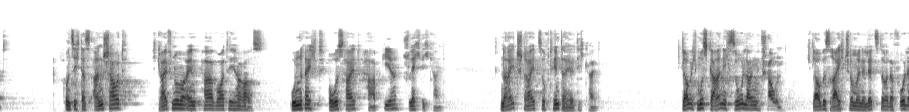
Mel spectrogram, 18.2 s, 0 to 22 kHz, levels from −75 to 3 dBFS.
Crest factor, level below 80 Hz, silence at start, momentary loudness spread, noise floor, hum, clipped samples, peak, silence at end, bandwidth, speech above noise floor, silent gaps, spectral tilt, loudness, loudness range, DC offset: 18 dB; -54 dBFS; 0 s; 12 LU; -68 dBFS; none; under 0.1%; 0 dBFS; 0 s; 7.8 kHz; 52 dB; none; -3.5 dB/octave; -17 LUFS; 5 LU; under 0.1%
